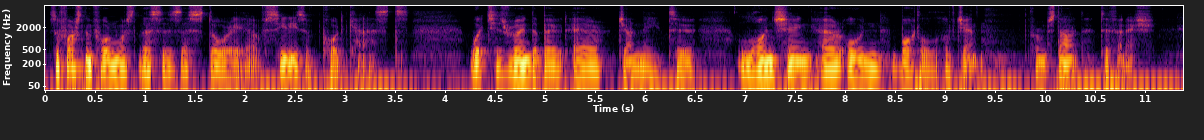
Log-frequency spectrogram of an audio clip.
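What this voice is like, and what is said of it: Scottish accent. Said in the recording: “as you can tell from the accent, from Scotland”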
